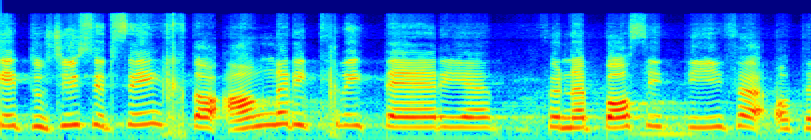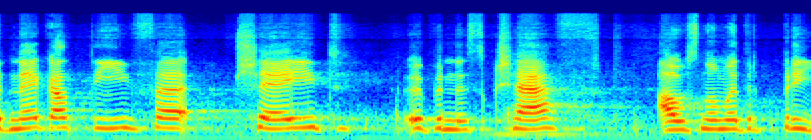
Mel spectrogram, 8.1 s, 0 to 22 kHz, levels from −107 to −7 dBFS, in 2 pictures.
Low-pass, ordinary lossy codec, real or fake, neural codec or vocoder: 14.4 kHz; Opus, 32 kbps; fake; autoencoder, 48 kHz, 128 numbers a frame, DAC-VAE, trained on Japanese speech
